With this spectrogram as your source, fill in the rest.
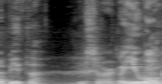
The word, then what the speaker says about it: Ibiza: I think I would send you personally to Ibiza. Oh God. I might not come back. It's pronounced Ibiza. Yeah, Ibiza.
